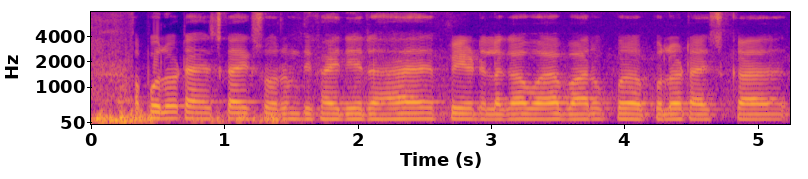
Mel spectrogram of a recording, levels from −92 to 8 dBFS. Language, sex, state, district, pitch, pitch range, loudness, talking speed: Hindi, male, Haryana, Jhajjar, 145 Hz, 140-150 Hz, -15 LUFS, 205 wpm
